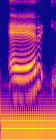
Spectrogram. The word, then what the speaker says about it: heir: इसको प्रोनाउंस करते हैं एयर, HEIR.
